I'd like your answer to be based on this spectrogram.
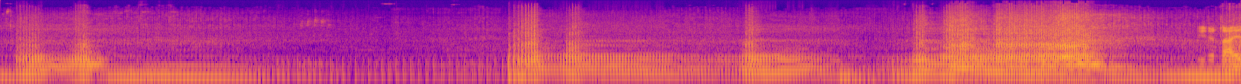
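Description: A motorcycle fitted with an aftermarket open-pipe exhaust rumbles close by with a throaty, uneven note, broken by several sharp bursts and clattering surges as the throttle is blipped.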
